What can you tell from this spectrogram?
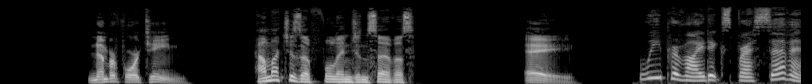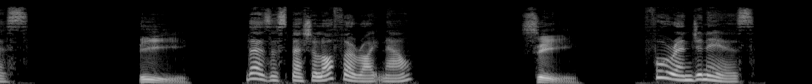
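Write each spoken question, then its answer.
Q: How much is a full engine service?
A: B: There's a special offer right now.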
